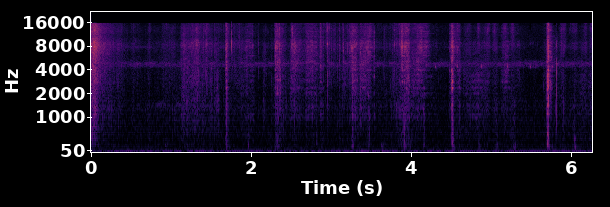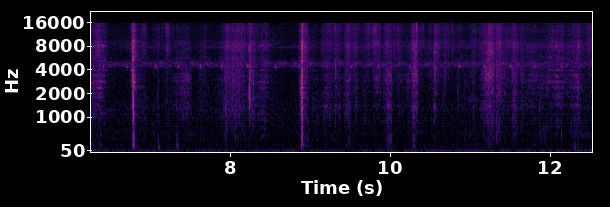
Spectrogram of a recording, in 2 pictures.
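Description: A digging tool scraping and chopping into dry soil around a root, with soil crumbling and a few sharp knocks spaced a second or two apart.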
